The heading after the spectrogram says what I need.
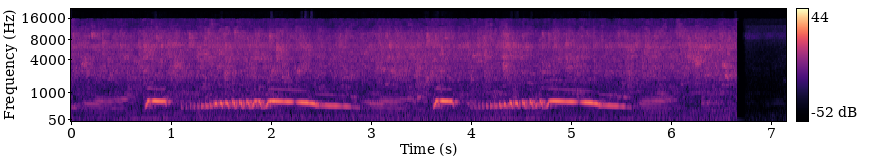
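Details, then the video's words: Barbary dove (puter) cooing, a pelung or local variety: a short sharp note followed by a long rolling, trilled coo that falls at the end, given twice about three seconds apart, with faint background hiss. "PERBEDAAN SUARA PUTER PELUNG VS PUTER LOKAL"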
